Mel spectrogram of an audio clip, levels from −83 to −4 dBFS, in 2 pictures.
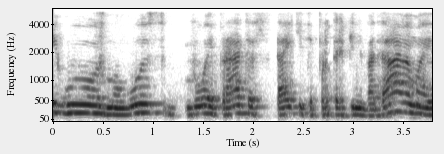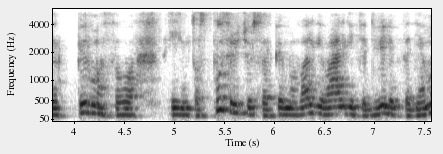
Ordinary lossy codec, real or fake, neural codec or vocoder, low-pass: AAC, 32 kbps; real; none; 5.4 kHz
